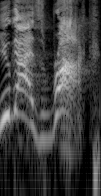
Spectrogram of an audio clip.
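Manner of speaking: play-acted, high heckling yell. Retelling heckling a man dragged out of a bar, retelling a heckling yell. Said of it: "I kept yelling at him like".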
